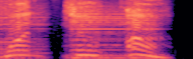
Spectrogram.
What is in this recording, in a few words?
"1 2 uh", voice; numbers and letters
